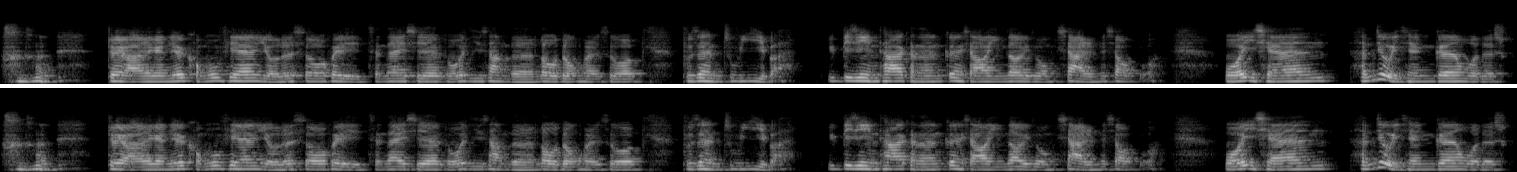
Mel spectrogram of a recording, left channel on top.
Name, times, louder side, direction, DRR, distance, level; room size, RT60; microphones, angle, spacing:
voice 1, 0.0-7.9 8.3-15.0, left 1 dB, 20° left, 2.9 m, -28 dB
20.0 x 8.5 x 2.5 m
head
